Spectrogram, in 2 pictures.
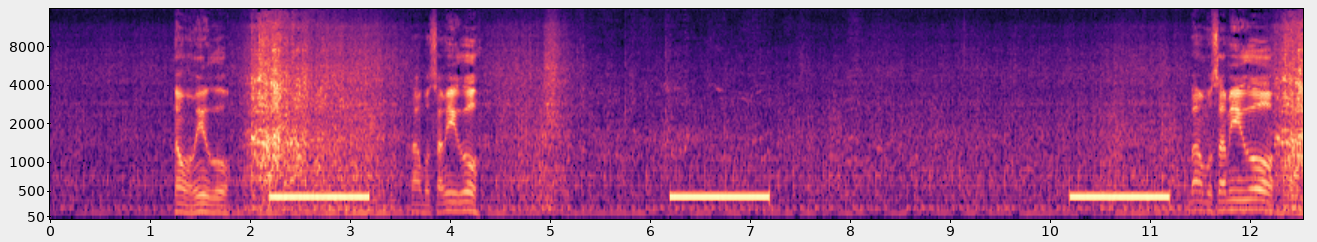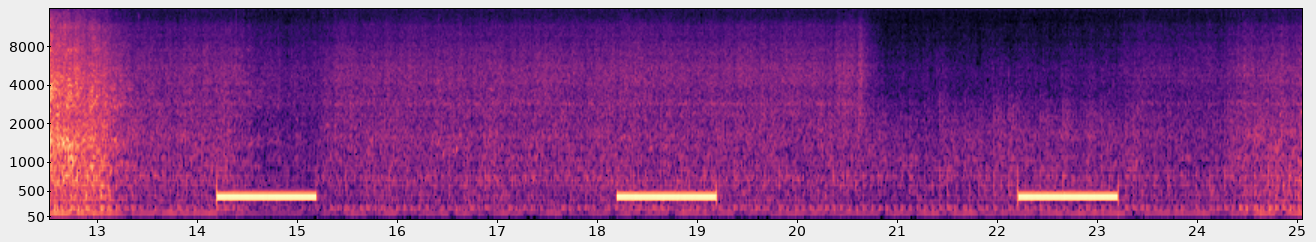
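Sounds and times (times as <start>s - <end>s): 
low hum: 0.0s - 25.0s
speech: 1.2s - 4.6s, 11.5s - 12.9s
laughter: 2.0s - 3.2s, 11.9s - 13.8s
voice call ringback tones: 2.2s - 3.2s, 6.2s - 7.2s, 10.2s - 11.2s, 14.2s - 15.2s, 22.2s - 23.3s.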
